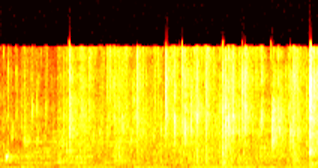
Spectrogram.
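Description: Water pouring from a plastic bottle and splashing over a man's face, a continuous spattering, with background music underneath.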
